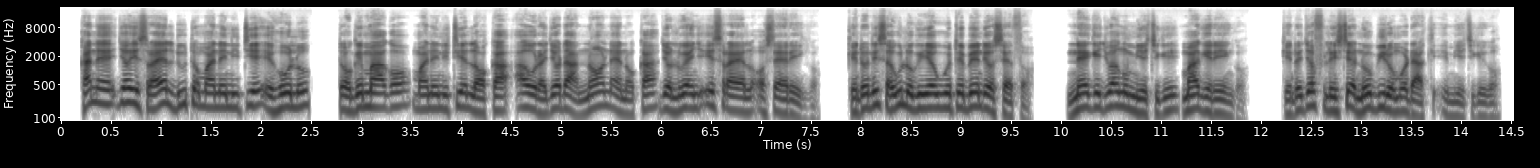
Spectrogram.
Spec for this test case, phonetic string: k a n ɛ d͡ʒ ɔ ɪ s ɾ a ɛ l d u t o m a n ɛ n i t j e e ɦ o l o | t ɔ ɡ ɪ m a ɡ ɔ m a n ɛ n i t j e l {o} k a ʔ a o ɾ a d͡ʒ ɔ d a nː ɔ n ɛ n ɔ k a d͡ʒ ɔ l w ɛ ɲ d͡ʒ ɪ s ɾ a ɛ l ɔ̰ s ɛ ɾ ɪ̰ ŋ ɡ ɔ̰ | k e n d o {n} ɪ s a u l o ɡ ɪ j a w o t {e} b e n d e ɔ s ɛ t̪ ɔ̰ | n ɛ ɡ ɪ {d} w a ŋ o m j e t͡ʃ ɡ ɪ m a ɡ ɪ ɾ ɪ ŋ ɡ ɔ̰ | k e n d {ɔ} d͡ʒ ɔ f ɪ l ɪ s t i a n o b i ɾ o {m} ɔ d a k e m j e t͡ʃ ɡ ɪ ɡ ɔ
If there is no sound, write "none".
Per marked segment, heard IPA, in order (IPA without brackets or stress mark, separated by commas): ɔ, n, e, d͡ʒ, o, m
